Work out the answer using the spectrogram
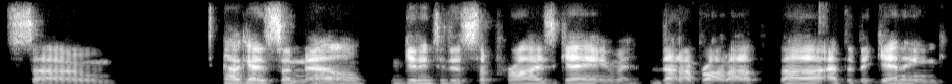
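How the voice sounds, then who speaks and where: A man hosts a relaxed podcast chat, his voice bright and forward. He rambles loosely and leans on filler words as he talks. The audio sounds dull and lo-fi. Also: medium pitch, takes it slowly. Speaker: podcast host. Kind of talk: casual chat.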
